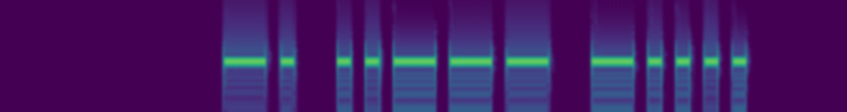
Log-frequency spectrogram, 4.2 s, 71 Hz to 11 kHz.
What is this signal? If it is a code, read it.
Morse code, heard as a keyed tone, about 17 wpm, 700 Hz. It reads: N26
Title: Common Cut Numbers - 3-Digit 17wpm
